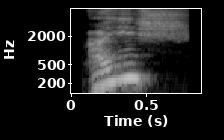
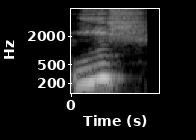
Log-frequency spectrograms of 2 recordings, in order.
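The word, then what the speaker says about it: איש: And then we have aish, or ish. A lot of people will just say ish. I'm going to say aish, or ish is fine, either one.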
